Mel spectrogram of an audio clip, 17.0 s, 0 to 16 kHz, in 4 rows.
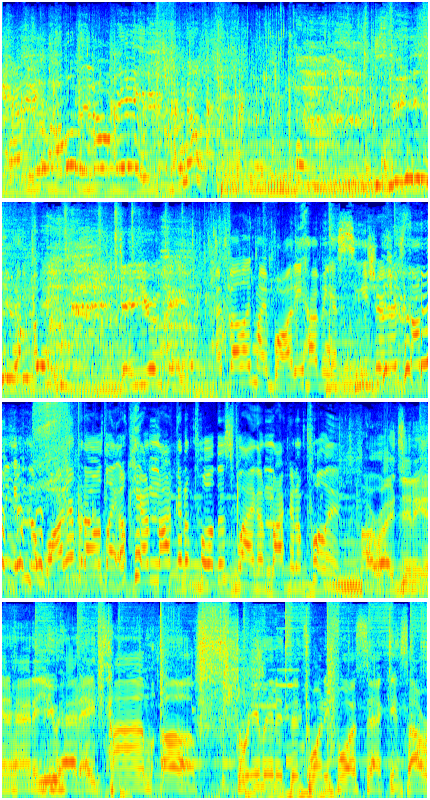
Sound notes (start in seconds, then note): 2.9 gasping; 7.8 laughing; 14.4 digital beeping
